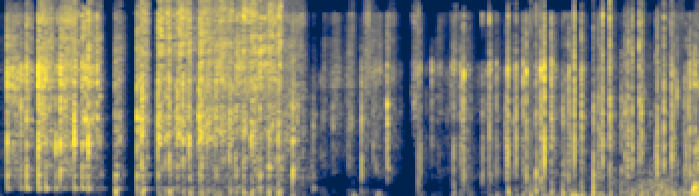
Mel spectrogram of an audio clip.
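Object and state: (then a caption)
Cardboard cosmetics box. Fingertips and short nails tap and scratch the front and back faces of a small rectangular printed cardboard cosmetics box, held in the hands, with a plastic window showing a hair oil bottle inside. A dense, dry scratching rasp fills the first two seconds, broken by a few brief pauses. It then gives way to quick, muffled, papery taps with dull low thumps that die away almost instantly.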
